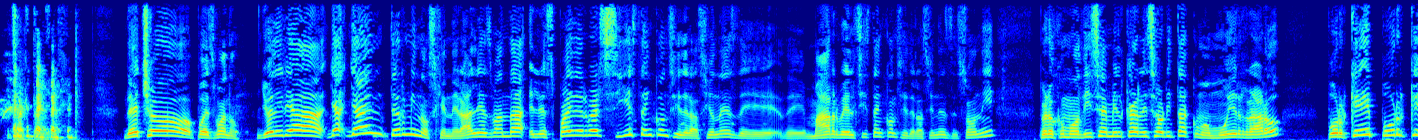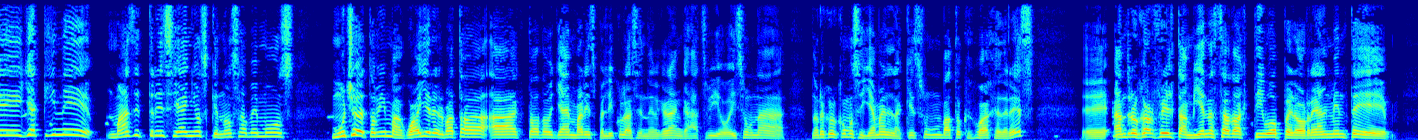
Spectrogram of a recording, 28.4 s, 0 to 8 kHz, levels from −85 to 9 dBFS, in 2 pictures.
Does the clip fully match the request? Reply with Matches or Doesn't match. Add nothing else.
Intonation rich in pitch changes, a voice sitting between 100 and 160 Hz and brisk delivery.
Doesn't match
